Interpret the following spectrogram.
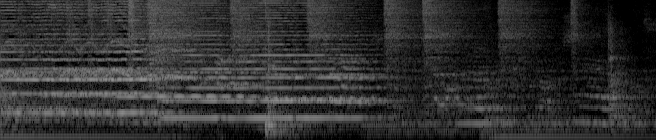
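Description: Free-improvised ensemble music: several instruments, including a harmonica and a soprano saxophone, sustain overlapping held notes over a low drone. A single sharp strike comes about three seconds in, and the sound eases off after the halfway point.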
